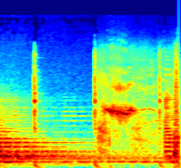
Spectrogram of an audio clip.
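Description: Music holding a chord, broken off about a second and a half in by a short skidding squeal with a wavering high pitch.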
